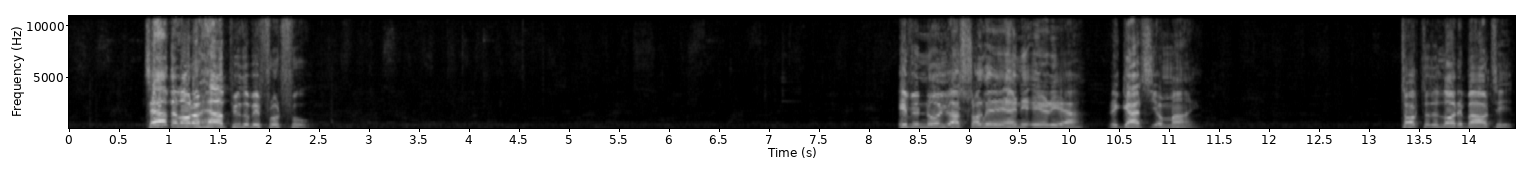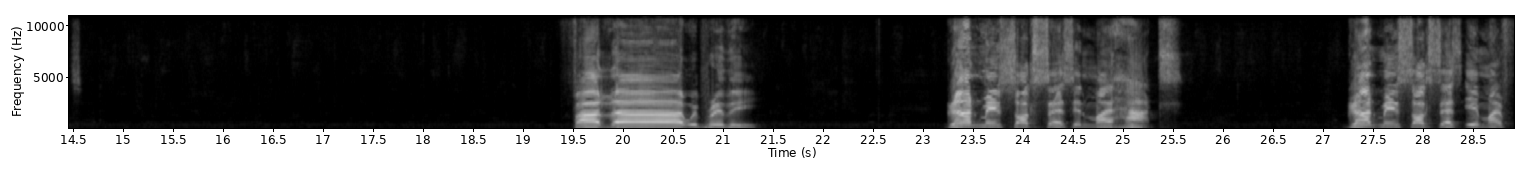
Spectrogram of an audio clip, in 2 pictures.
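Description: A man speaks with feeling through a microphone in a large hall, in phrases with pauses between them.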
